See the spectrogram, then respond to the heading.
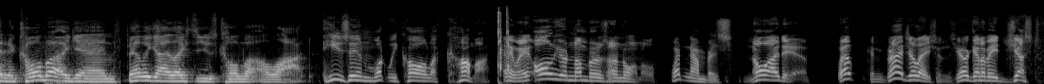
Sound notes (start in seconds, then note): none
